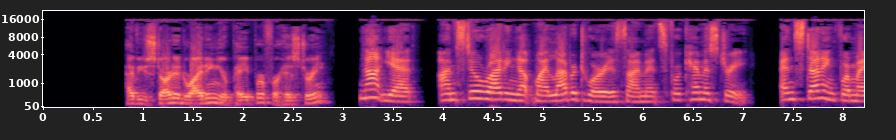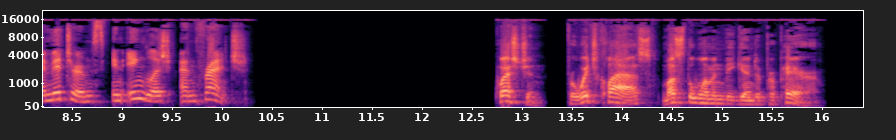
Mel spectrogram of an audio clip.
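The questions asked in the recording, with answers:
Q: For which class must the woman begin to prepare?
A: History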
